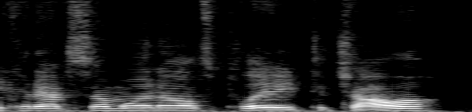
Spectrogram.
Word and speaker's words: T'Challa: have someone else play t'challa or chala i think the t is silent but like is that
